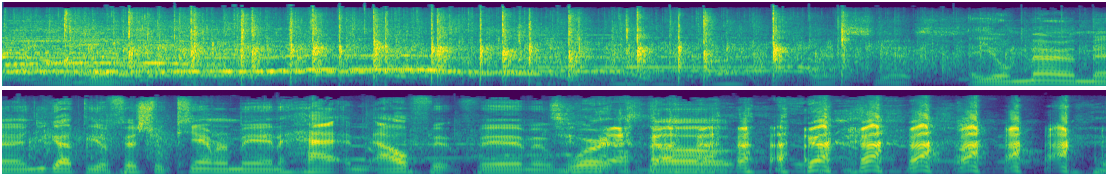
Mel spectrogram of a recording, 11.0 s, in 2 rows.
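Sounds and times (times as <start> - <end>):
crowd clapping: 0.0 - 8.5
speech: 4.8 - 11.0
laughter: 7.2 - 11.0.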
